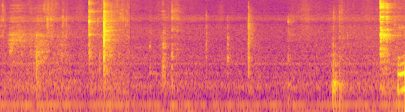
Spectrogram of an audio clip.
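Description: Potatoes and spinach with salt being mixed in a bowl for a vegetarian baked dish, heard as light, scattered clinks and taps of a utensil against the bowl, with a few sharper knocks.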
